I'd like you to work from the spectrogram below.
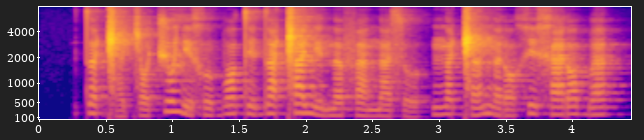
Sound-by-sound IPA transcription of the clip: t̪ ɐ˦˨ ɡ͡ǁ a˨ c ɔ˨ t͡ʃ o˦ lʲ ɐ˨ x o˨ b ɔ˦ t̪ ɪ˧ d̪ a˦˨ ǁ a˦ lʲ ɐ˨ n̪ ɐ˨ f a˨ n̪ a˨ s o˨ | ŋ ɐ˧ ǁ ɐ˨˦ ŋ ɐ˨ ɾ ɔ˨ x ɪ˦˨ x a˧ ɾ ɔ˦ b ɐ˦

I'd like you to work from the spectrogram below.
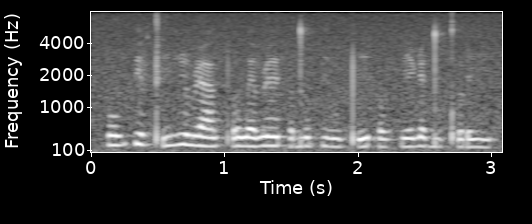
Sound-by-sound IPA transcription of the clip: o v pʲ a v tʼ iː ŋ ɛ̃ v ɭ aː v pʼ ɤ w ɛ v ɭ ɛ̃ː h ɤ d uː pʲ uː pʼ ĩ h ɤ v k͡p iː ɳ ɛ d u kʼ u ɽ i

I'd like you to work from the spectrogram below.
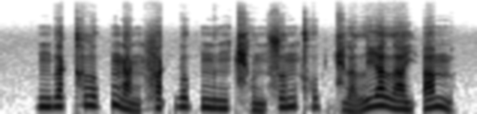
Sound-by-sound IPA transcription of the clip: ŋ ɯ˦˥ a̯ kʰ l o˦˥ k̚ ŋ a˩˦ ŋ f a˦˥ k̚ l o˥˩ k̚ n ɯ˧ ŋ t͡ɕʰ u˩˦ n s o˥˩ n kʰ o˥˩ k̚ t͡ɕ u˩˦ a̯ l i˥˩ a̯ l a˧ j ʔ a˥˩ m

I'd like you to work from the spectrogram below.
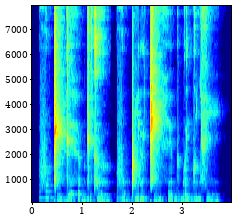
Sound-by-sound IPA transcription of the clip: v u˧ ǁ i˩˧ ɡ e˩˧ h ʏ˧˩ b ɡ i˧˩ tʼ ɯ˧˩ | v u˧˩ b pʼ i˧˩ ɾʲ u˧ j ǁ i˩˧ ʎ h e˩˧ b ʏ˧ b ə˩˥ j b ɯ˧ ʎ x i˧˩

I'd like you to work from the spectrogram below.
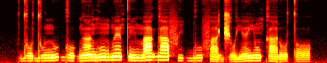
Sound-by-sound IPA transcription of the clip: d o˧ d u˧ n u˦ ɡ o˧ ɡ ã˦ ɡ ũ˦ b ɛ̃˦ t ĩ˧ m a˦ ɡ a˦ f i˦ ɡ͡b u˦ f a˧ d͡ʒ o˧ j ɛ̃˦ j ũ˦ k a˧ ɾ o˧ t ɔ˧

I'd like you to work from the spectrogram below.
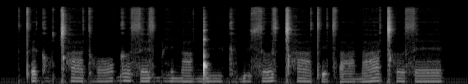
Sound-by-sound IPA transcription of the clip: tʼ ɛ ɡʱ ɔ̤ ǀʰ aː dʱ ɔː ɡ əː s ɛ z bʱ e n aː ŋ͡ǃ yː ɡ ɛ̤ ɓ y s əː z ǀʰ aː tʼ e t͡sʼ aː n aː ǀʰ əː s ɛː

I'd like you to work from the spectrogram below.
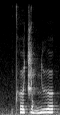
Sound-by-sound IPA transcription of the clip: t̪ʰ əː˨˦ t͡ɕ ə˧˩ m ɲ ɨ˧ ə̯

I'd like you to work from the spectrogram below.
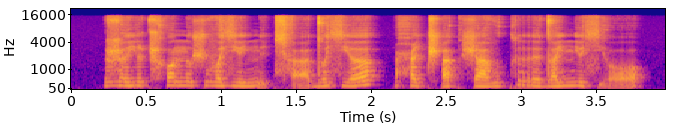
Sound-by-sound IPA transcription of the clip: ʐ ɘ j i ʈ͡ʂʰ ɔ n u ʃ v ɐ zʲ ɐ j n ḭ t͡ɕʰ a̰ d o sʲ ɐ | ħ i t͡ʃʼ a k ʃ a v u k r ɘ d a j nʲ ɔ sʲ ɔ̰

